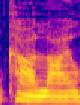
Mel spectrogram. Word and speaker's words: Carlisle: Could you spell Carlisle for me? Sorry. It's Carlisle. You don't pronounce the S.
